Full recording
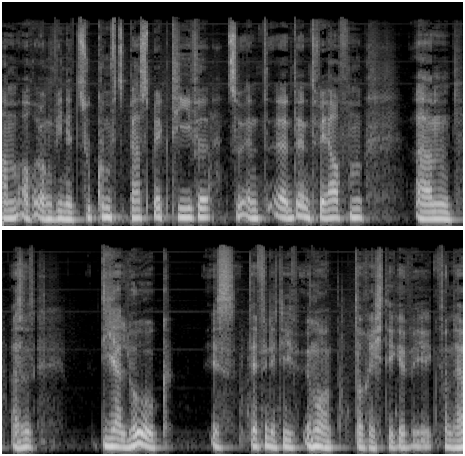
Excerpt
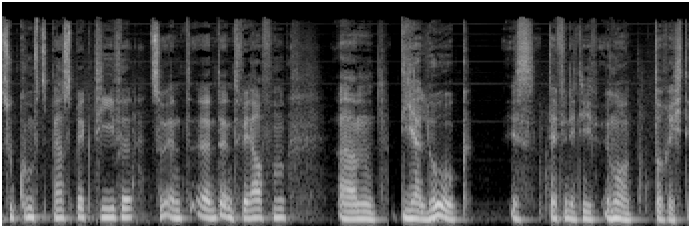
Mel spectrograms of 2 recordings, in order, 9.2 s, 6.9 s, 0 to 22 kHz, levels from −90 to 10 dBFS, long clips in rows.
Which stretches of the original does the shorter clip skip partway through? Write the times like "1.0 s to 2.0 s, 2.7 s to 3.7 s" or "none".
4.6 s to 5.5 s

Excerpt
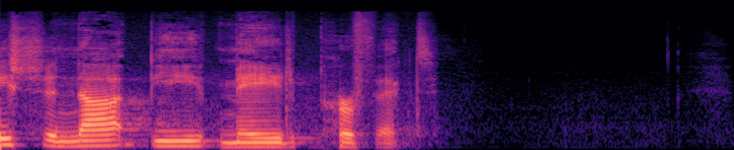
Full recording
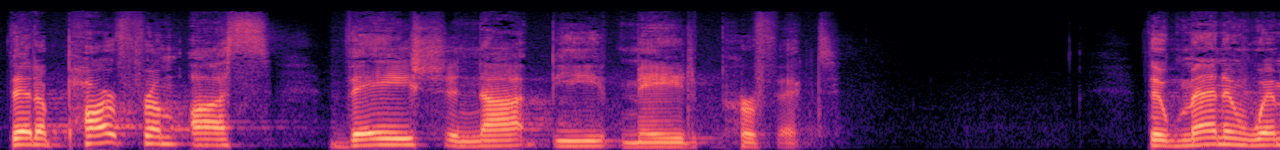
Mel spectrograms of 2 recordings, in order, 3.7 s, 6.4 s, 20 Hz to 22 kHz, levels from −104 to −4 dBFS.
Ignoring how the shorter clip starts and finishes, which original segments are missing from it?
none

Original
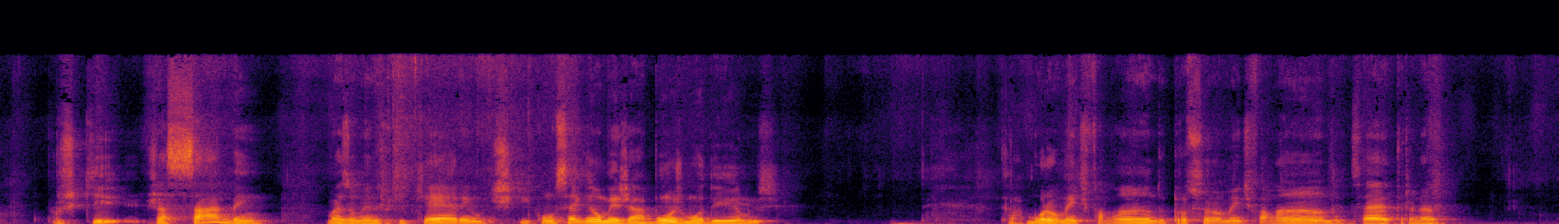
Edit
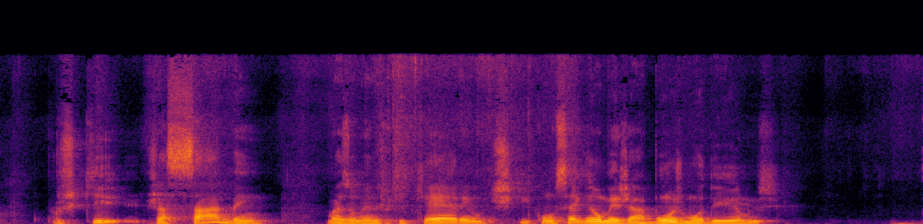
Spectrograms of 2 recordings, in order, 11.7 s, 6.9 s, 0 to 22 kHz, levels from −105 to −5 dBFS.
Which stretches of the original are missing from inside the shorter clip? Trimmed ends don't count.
none

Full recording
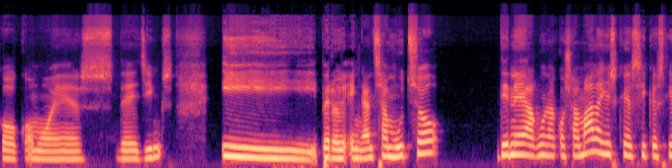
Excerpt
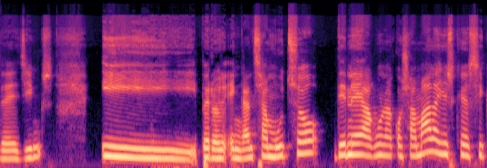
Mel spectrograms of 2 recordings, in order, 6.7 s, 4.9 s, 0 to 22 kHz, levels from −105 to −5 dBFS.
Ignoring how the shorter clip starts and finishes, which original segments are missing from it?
4.5 s to 4.9 s

